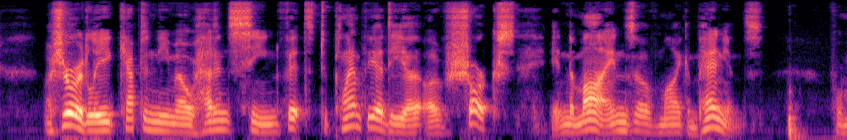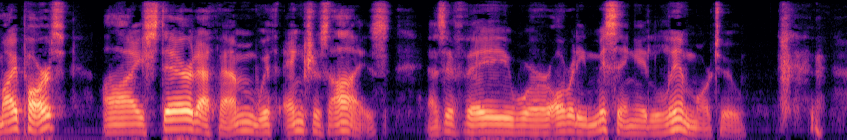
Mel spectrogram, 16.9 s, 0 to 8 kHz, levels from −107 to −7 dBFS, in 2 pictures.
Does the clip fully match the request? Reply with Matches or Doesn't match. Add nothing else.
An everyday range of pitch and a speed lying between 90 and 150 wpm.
Matches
